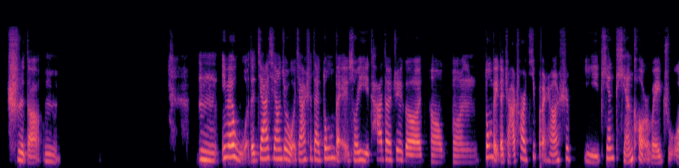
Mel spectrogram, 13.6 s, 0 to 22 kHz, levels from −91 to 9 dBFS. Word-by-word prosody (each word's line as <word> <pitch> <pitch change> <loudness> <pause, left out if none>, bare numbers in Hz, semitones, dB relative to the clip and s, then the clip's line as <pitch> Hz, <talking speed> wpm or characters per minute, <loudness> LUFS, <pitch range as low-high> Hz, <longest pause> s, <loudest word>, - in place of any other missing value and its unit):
是 190 -3 +2
的， 140 -4 -1
嗯。 175 +5 -8 2.8
嗯， 195 -4 +1
因 250 +2 +1
为 270 +1 +8
我 250 -9 +3
的 175 - +3
家 225 +5 +4
乡 235 -2 +1
就 230 -2 +2
我 175 - +1
家 190 +1 0
是 215 +2 -6
在 215 -3 +1
东 240 +5 0
北， 320 -1 0
所 190 -2 -1
以 190 -3 0
它 210 +3 -2
的 210 -2 +2
这 205 +1 -3
个， 160 -4 +4 0.3
呃， 150 -2 -3
嗯， 145 -1 -6 0.4
东 265 0 +3
北 - - +3
的 - - +3
炸 - - -1
串 235 -4 +1
儿 215 - -1
基 220 +6 -10
本 290 -3 -2
上 170 0 -1
是 235 +4 -5 0.3
以 290 -2 -4
偏 240 0 -1
甜 230 -2 -2
口 - - +2
儿 - - -3
为 140 0 -1
主。 - - -11
210 Hz, 185 characters per minute, -24 LUFS, 175-235 Hz, 2.8 s, 为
